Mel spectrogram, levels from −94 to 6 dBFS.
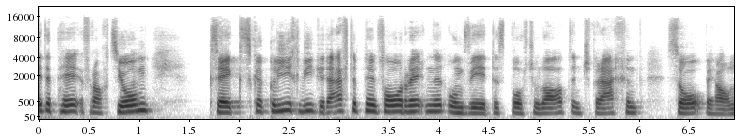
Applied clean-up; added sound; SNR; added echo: neural mask model DeepFilterNet 3.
